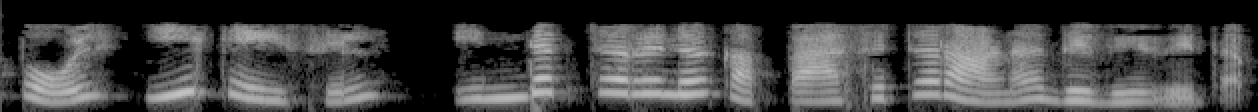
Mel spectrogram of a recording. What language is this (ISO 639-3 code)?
mal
